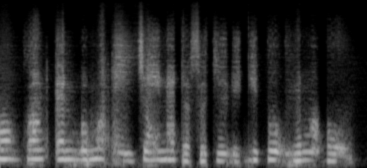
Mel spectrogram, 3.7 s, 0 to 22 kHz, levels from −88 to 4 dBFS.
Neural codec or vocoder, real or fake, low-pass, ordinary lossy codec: codec, 44.1 kHz, 0.9 kbps, DAC; fake; none; none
